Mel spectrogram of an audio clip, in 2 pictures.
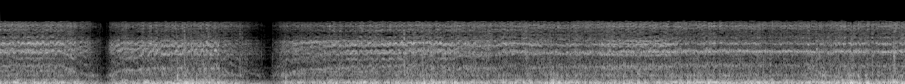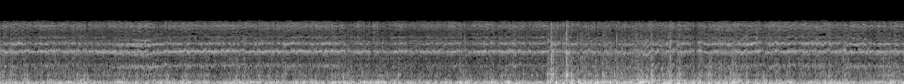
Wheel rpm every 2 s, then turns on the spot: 140, 120, 200, 220, 230, 230, 240, 230, 230.
none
